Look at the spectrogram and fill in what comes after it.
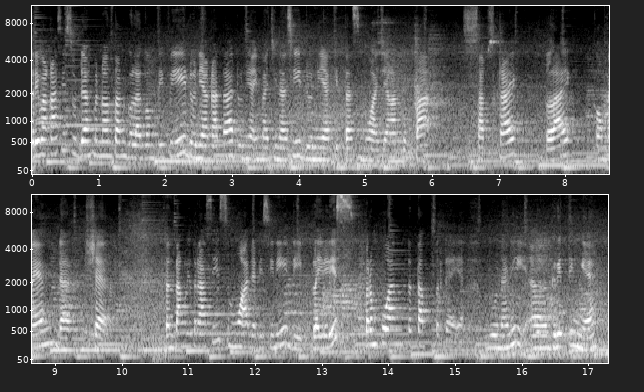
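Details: Adult woman speaking Indonesian over background music; normal speech.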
